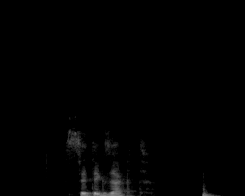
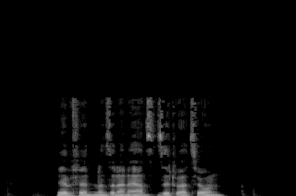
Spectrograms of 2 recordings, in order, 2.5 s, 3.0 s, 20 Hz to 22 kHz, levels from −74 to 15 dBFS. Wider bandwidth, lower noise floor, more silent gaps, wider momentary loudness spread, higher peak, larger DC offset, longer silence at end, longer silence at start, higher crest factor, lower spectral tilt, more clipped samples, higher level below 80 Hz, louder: second, 9.2 kHz vs 11.5 kHz; first, -76 dBFS vs -66 dBFS; neither; first, 18 LU vs 4 LU; second, -16 dBFS vs -6 dBFS; neither; second, 0.35 s vs 0.75 s; about the same, 0.65 s vs 0.55 s; about the same, 20 dB vs 18 dB; about the same, -6.5 dB/octave vs -5.5 dB/octave; neither; second, -60 dBFS vs -38 dBFS; second, -31 LUFS vs -22 LUFS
